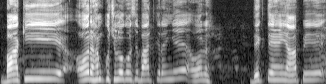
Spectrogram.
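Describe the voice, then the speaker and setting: A man's voice: extremely high pitch, fairly even intonation, takes it slowly, fairly bright tone. A man working as a street reporter, putting questions to members of the public in vox pop interviews.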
